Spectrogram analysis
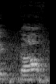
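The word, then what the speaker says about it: calf: L writing में आप ये लिखेंगे, परंतु आप प्रोनाउंसिएशन जब भी करेंगे तो उसको काफ बोलेंगे, न कि काल्फ बोलेंगे।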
